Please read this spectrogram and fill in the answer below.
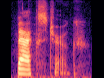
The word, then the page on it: backstroke: American English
